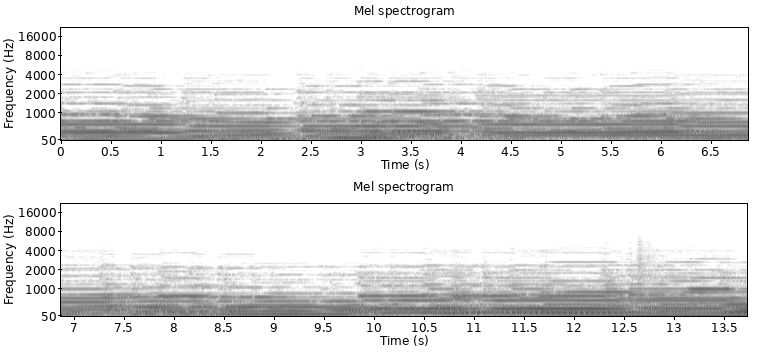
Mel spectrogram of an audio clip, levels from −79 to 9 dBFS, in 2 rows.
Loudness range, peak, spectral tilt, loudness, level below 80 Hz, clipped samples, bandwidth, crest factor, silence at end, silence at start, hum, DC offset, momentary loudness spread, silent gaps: 3 LU; -14 dBFS; -10 dB/octave; -28 LUFS; -40 dBFS; under 0.1%; 13 kHz; 14 dB; 0 s; 0 s; none; under 0.1%; 6 LU; none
